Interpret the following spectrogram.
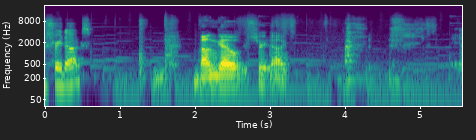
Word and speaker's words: Bungo: Bacano Stray Dogs? Bungo Stray Dogs?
